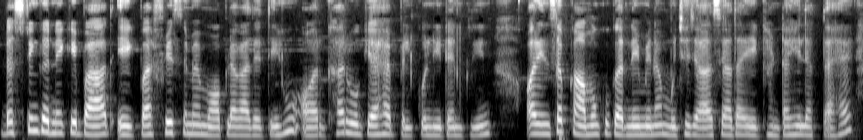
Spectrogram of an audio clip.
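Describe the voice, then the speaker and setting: A woman narrating her home vlog as a voice-over in a gentle, chatty manner, giving homemaking advice to her viewers. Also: on the low side. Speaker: homemaking vlogger.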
